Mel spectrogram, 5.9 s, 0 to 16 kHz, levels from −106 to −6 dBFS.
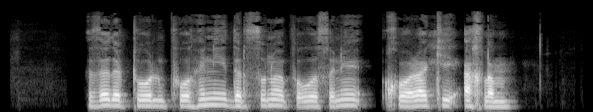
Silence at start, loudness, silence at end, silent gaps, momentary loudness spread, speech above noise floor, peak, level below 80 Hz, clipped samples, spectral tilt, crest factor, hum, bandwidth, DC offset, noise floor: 0.9 s; -21 LUFS; 0.85 s; 3.75-3.80 s; 10 LU; 56 dB; -2 dBFS; -70 dBFS; under 0.1%; -7.5 dB/octave; 20 dB; none; 10.5 kHz; under 0.1%; -76 dBFS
